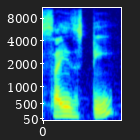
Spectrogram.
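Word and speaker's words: size_t: C called size T right this is usually pronounced as size T right so it is basically the size underscore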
